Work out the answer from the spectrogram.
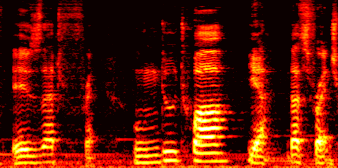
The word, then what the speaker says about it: trois: Un, deux, trois. Yeah, that's French, right? Un, deux, trois, sept, sept, huit, neuf. Trois. I pronounced it Troy.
